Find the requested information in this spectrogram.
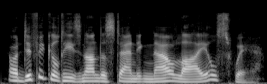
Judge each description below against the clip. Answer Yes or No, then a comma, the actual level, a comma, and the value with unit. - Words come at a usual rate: Yes, average, 155 wpm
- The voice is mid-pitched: Yes, medium, 150 Hz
